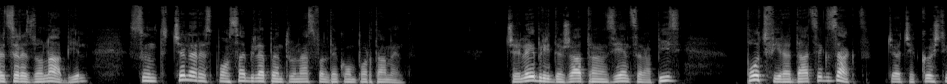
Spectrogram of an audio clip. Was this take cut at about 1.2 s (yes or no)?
no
